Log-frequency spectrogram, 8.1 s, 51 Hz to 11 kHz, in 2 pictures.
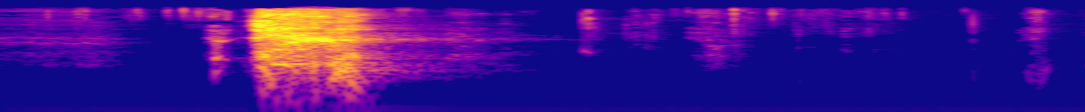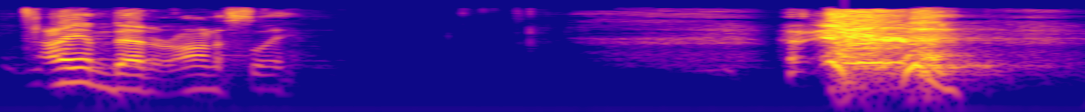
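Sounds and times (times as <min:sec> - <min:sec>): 
harsh coughing: 0:00.8 - 0:01.8, 0:07.0 - 0:08.1
speech: 0:04.2 - 0:05.2.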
